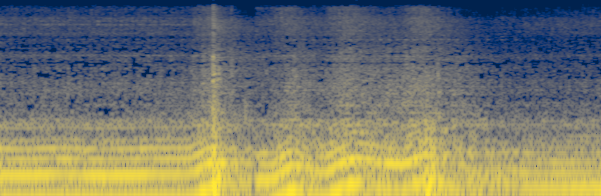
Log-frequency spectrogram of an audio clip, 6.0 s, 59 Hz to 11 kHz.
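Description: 1963 Jaguar Mk II 2.4's XK straight-six engine idling, then blipped a few times in quick succession about two seconds in, the revs rising and falling, before it settles back to a steady idle.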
